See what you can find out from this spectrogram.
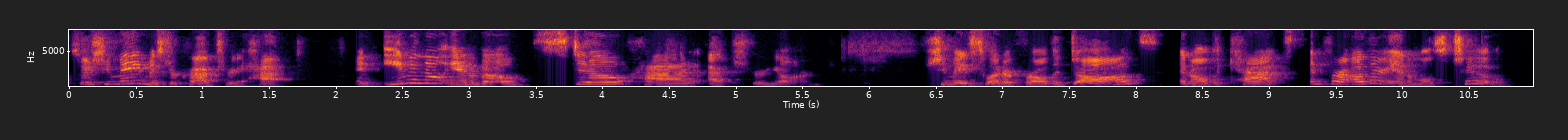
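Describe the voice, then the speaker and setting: A woman reading a picture book aloud as a teacher would, expressive and emphatic for young children. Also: on the high side, moderate pace, low-quality recording.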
